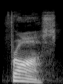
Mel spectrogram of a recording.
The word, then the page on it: frost: American English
